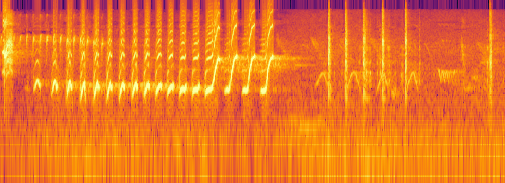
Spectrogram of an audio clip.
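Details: White-rumped shama at a contest hanging pole, singing fill-ins: a quick series of about twenty repeated clipped notes that speeds up into rising whistled notes, then a few sharp clicks.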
